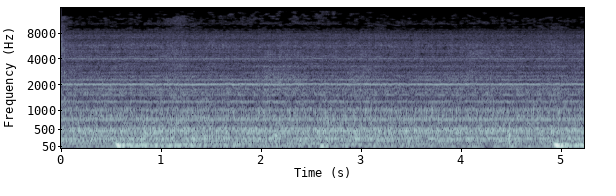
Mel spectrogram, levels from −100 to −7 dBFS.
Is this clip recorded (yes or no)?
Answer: no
